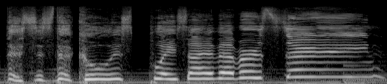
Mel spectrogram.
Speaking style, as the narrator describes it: shouted Cedar

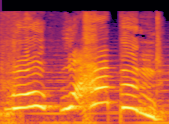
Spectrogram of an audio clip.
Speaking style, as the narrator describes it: she cried

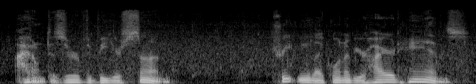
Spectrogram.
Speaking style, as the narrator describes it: you plead with him

